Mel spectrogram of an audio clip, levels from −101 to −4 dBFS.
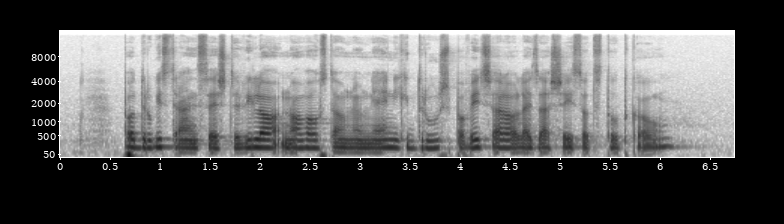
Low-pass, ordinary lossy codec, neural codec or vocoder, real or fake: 14.4 kHz; none; none; real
